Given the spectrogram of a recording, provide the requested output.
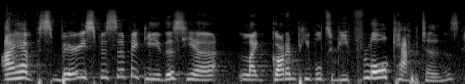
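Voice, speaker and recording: A woman with a fairly high voice hosts a tabletop gaming podcast. She talks in a casual, giggly, joking way, like someone telling stories to friends. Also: normal speed. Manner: giggly, jokey, animated storytelling. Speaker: game master and podcast host. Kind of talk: casual joking group chat.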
